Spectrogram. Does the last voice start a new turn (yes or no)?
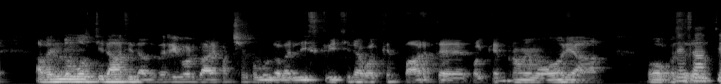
yes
